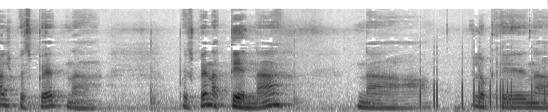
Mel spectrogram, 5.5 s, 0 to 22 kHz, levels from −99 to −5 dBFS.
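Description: Speech with a train of clicks from 4.21 s to 5.46 s: around fifteen uneven pops at 10.5 per second, about 15 dB above the speech. The matching shapes suggest likely interference or a loose connection, unlike random crackle.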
